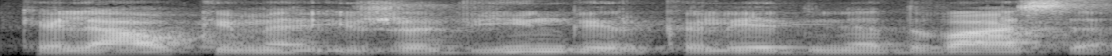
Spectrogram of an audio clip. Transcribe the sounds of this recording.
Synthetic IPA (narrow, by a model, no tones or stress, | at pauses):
kʲɛlʲɛˑʊkʲɪmʲɛʔiʒɐʋʲiːŋɡɐɪɾkɐlʲeːd̪ʲɪnʲɛd̪ʋɑːsʲɛ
